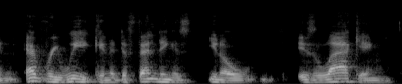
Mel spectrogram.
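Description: A plain, everyday voice from a man, medium-pitched, its pitch varying in an ordinary way. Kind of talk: casual interview conversation.

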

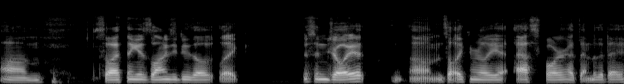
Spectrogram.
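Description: A man with an American accent, fairly quick pace and long, frequent pauses, in a dry, close sound with no echo. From Minnesota. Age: 20s. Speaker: professional hockey player. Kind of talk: interview.

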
